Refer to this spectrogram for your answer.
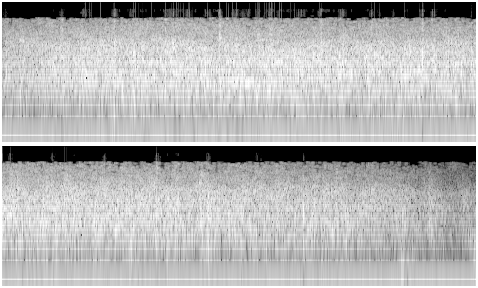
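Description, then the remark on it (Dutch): An audience applauds in a steady, dense wash of clapping that holds loud and even for nearly ten seconds, easing off only slightly at the end, with no voices over it. “En zullen we daar, ik bedoel, het is niet helemaal normaal, ik heb maar geld, ik wil ze wel even een applaus meegeven.”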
